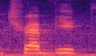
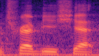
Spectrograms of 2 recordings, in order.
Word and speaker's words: trebuchet: Lundell's Groovy Movie says do some research on how the trebuchet. Alexa, how do you pronounce trebuchet?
